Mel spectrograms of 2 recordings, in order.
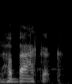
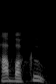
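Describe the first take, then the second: First: The name is said the anglicized way. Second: The name is said the Hebrew way. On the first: The speaker calls it wrong. "That's how I've always said it" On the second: The speaker calls it right. "So that's the Hebrew way to say it"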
